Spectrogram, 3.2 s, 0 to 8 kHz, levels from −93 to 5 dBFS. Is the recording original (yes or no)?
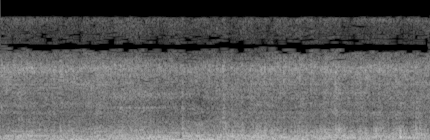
no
